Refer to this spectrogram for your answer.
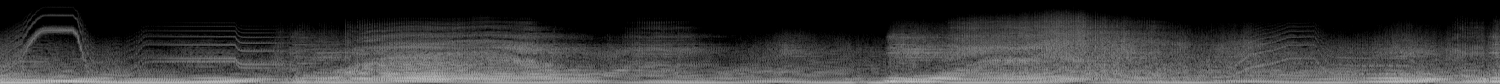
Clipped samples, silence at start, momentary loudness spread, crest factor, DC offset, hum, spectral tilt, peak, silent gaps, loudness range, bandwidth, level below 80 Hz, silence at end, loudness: under 0.1%; 0 s; 7 LU; 16 dB; under 0.1%; none; -6.5 dB/octave; -6 dBFS; none; 4 LU; 11.5 kHz; -38 dBFS; 0 s; -25 LUFS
